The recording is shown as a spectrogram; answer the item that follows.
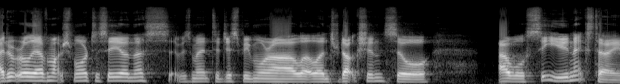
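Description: Speaking at a fairly quick pace in a Scottish accent, a man has a fairly high pitch, ordinary pitch variation and a bright, sharp tone, on a very clean recording with a silent background. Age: 20s. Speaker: podcast host and new graduate starting a business. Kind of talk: solo introductory podcast monologue. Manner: casual, slightly halting with fillers.

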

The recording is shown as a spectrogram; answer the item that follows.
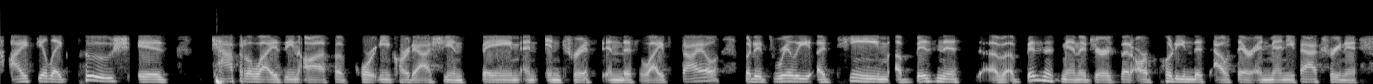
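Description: A man uses an ordinary speaking voice at a medium pitch. His loudness stays very even. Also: ordinary pitch variation, moderate pace. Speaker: podcast host. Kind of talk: casual chat, pop culture talk. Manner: casual, chatty, uses filler words.

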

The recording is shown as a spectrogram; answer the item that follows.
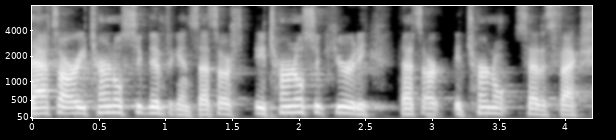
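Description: A man speaks at a very fast pace with a Kentucky accent. His voice sits high in pitch. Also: very clean recording, silent background. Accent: Kentucky Southern US. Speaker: preacher. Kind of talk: sermon. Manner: hesitant, many fillers.

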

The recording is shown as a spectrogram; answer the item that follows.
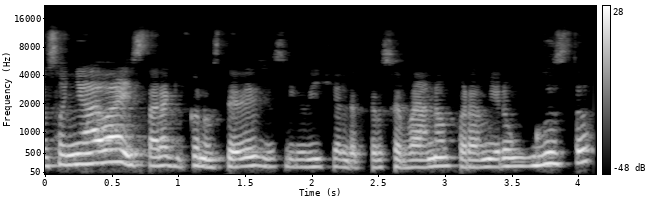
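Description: A woman with a dark, mellow tone, medium pitch and lively intonation. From Mexico, Michoacán. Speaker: university lecturer and doctoral student. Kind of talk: panel discussion.

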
